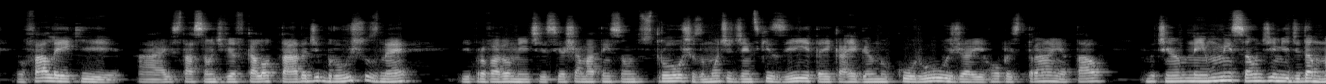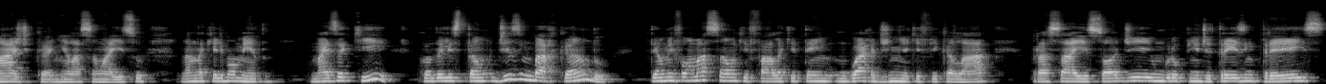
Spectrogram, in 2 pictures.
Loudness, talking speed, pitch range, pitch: -19 LUFS, 165 wpm, 125-150 Hz, 135 Hz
